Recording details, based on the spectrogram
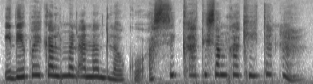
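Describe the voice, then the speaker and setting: A woman playing a caring friend who gently advises and encourages, in an Ilocano-accented radio drama. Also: very high voice, very animated, brisk, no room sound. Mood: encouraging.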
